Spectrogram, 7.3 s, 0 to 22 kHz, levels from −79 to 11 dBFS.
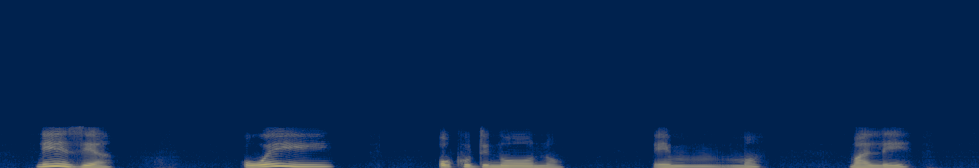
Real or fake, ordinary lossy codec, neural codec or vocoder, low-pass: fake; none; codec, 16 kHz, 0.2 kbps, FocalCodec; 5.4 kHz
